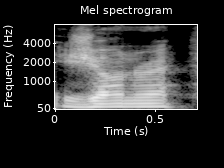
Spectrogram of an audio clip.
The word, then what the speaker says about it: genre: And the pronunciation is a little bit tricky. It's one of these words that comes from French and is kind of pronounced in a French way, genre.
